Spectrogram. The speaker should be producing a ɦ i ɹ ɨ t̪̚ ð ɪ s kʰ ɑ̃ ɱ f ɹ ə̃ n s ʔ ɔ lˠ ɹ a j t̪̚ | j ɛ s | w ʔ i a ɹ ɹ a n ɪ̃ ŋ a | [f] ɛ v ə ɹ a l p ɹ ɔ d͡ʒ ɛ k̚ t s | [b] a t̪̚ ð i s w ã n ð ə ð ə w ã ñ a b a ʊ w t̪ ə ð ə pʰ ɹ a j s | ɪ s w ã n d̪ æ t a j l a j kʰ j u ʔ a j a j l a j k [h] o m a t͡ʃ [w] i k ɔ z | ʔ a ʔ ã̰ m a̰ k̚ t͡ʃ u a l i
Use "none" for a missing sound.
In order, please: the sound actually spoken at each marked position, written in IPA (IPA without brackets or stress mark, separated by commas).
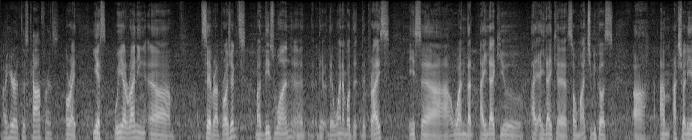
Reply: s, b, s, b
